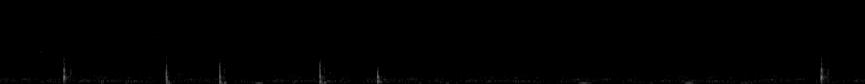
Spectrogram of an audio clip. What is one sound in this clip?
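Footsteps thud softly on grass in a video game.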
